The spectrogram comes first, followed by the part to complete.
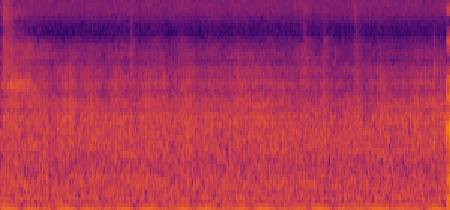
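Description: A steady low machine hum, with faint stirring noise from a wooden spoon working melting butter caramel in a frying pan on a gas stove.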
